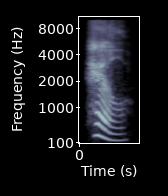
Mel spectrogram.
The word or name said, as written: hill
